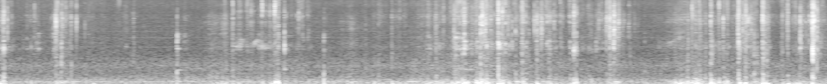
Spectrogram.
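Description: A utility knife blade scrapes along a translucent green rectangular glycerin soap bar held in the hand, shaving thin curls off its solid surface. Quiet, irregular crisp scraping and shaving strokes, with many brief bright ticks over a soft low rumble, grow a little louder midway and then ease off.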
